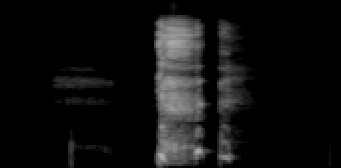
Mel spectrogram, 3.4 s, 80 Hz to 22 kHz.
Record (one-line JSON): {"cough_length": "3.4 s", "cough_amplitude": 29896, "cough_signal_mean_std_ratio": 0.28, "survey_phase": "beta (2021-08-13 to 2022-03-07)", "age": "18-44", "gender": "Female", "wearing_mask": "No", "symptom_cough_any": true, "symptom_runny_or_blocked_nose": true, "symptom_sore_throat": true, "symptom_fatigue": true, "smoker_status": "Never smoked", "respiratory_condition_asthma": false, "respiratory_condition_other": false, "recruitment_source": "Test and Trace", "submission_delay": "0 days", "covid_test_result": "Positive", "covid_test_method": "RT-qPCR", "covid_ct_value": 25.9, "covid_ct_gene": "ORF1ab gene"}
